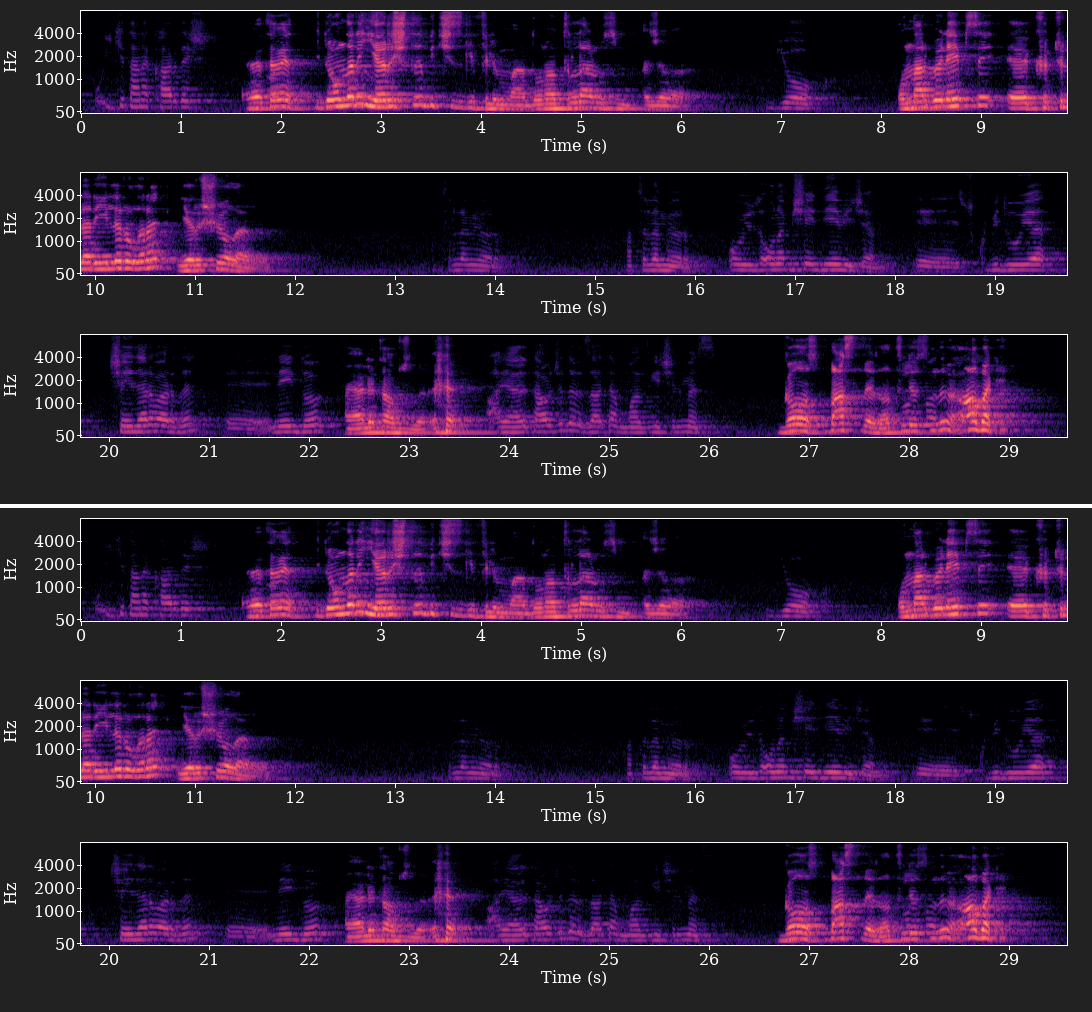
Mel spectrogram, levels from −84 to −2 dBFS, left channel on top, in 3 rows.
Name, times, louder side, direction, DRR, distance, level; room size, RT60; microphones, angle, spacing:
voice 1, 0.1-1.3 1.8-2.0 6.8-7.3 13.5-14.1 15.3-16.0 16.3-19.6 20.0-20.9 21.2-22.2 23.8-26.0 27.9-28.8, left 1 dB, 45° left, 1.3 m, -45 dB
voice 2, 1.6-6.1 8.2-11.8 22.4-23.8 26.7-29.0, left 1 dB, 15° left, 0.7 m, -29 dB
22.0 x 14.0 x 9.6 m
head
